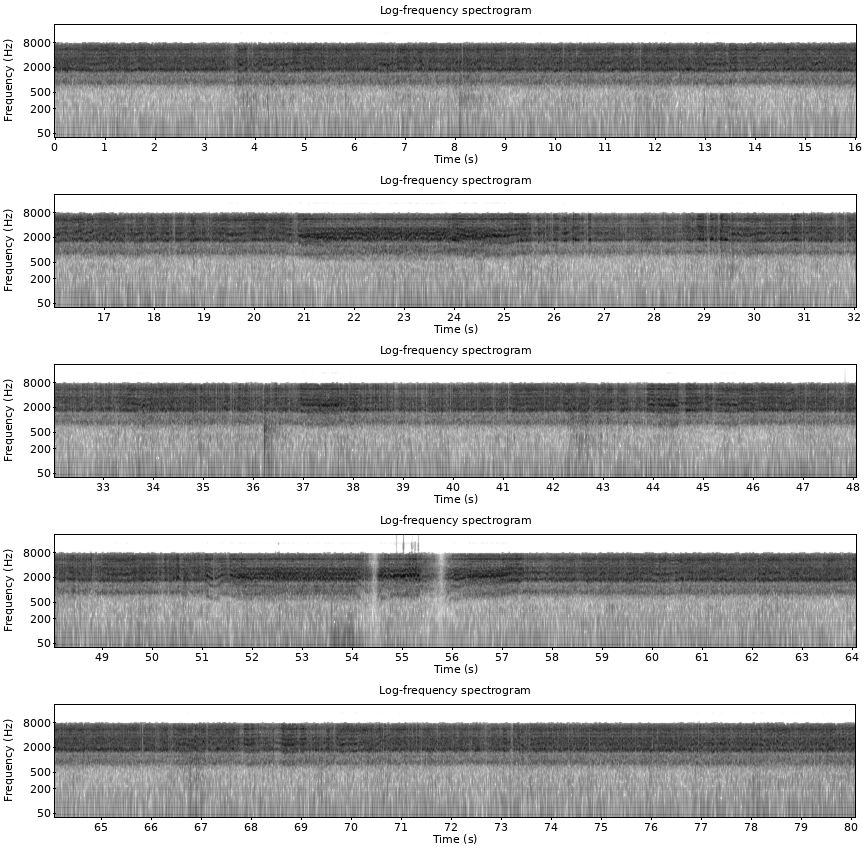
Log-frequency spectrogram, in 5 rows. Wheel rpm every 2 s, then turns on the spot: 230, 230, 230, 230, 230, 230, 230, 230, 230, 230, 220, 200, 210, 230, 230, 230, 230, 230, 220, 230, 230, 230, 220, 230, 230, 230, 190, 130, 170, 230, 230, 230, 230, 230, 230, 230, 230, 230, 230, 220.
none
